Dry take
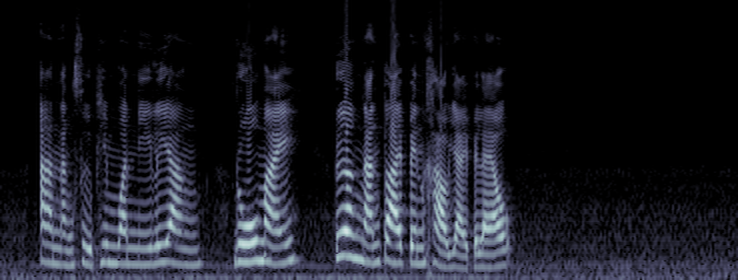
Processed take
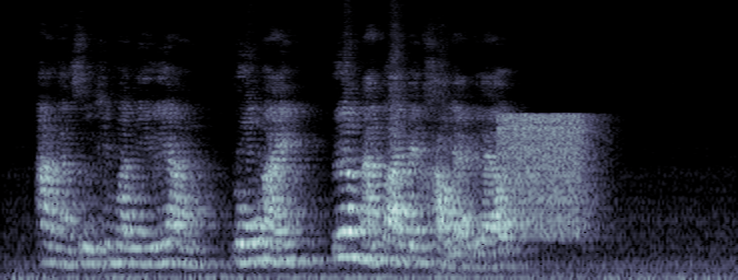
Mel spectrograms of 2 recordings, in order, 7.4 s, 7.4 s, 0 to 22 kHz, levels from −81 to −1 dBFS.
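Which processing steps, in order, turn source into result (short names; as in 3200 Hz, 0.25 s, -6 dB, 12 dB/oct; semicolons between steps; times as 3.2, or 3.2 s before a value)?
phase scrambler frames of 0.1 s; dynamic EQ 2000 Hz, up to +4 dB, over -31 dBFS, Q 0.91; painted sound noise, 4.96–5.79, 570–4100 Hz -26 dBFS; reverb RT60 0.85 s, pre-delay 4 ms, DRR -5 dB; gain -7 dB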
